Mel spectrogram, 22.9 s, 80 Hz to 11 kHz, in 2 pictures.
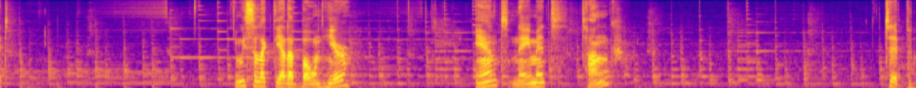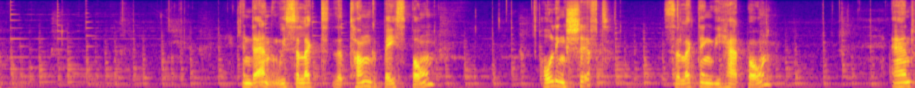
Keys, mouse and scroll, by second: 1.9 click, 3.0 click, 4.5-6.8 drag, 6.8 BackSpace, 7.2 BackSpace, 8.0 BackSpace, 16.2 click, 19.1 shift+click, 21.6 ctrl+p.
